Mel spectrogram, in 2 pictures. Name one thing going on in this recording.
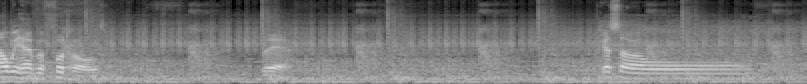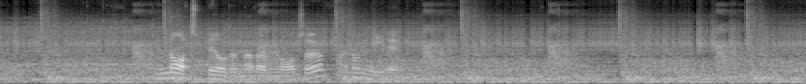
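Electronic zaps and blips from a computer game sound now and then.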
